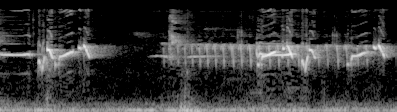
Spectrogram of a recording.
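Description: A prinia gives high, buzzy trilled phrases in three bursts, the last long and wavering, over a faint low hum.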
